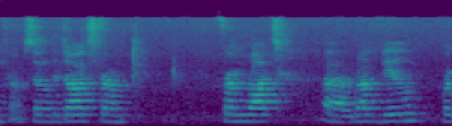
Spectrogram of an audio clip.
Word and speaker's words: Rottweil: And then the towns themselves were called villes, so Rottwil, and that's how you pronounce it, Rottwil.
